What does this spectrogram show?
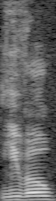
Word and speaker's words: Ivo: I believe it's pronounced Evo, but Evo.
